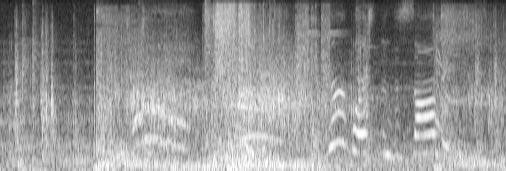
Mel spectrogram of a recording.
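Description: A young woman shouts angrily.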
